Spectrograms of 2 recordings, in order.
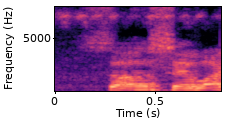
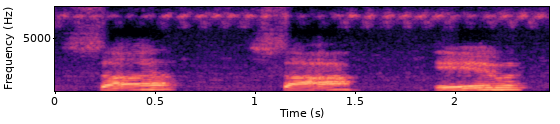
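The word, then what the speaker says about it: सहसैव: यहाँ पर जो सह है देख लीजिए, सह और तब सा, सह सेवा यहाँ उच्चारण नहीं होगा, उच्चारण क्या होगा, सह सा एव अभ्यहन्यंत, इस तरह से उच्चारण होगा।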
